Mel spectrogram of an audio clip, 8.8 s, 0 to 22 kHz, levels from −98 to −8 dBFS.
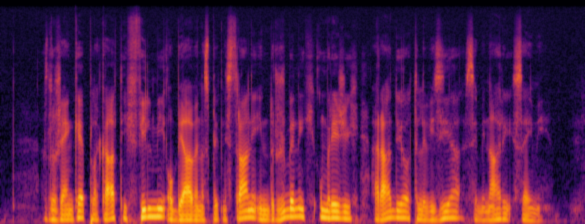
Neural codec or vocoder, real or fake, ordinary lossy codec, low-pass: none; real; none; 19.8 kHz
